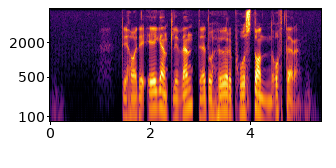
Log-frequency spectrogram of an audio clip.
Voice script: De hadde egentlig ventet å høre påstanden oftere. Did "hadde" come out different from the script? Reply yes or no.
no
